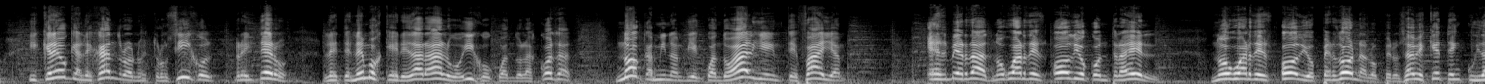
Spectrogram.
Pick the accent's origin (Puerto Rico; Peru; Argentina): Peru; En realidad somos los peruanos los que permitimos una vez más el ingreso de esta gente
